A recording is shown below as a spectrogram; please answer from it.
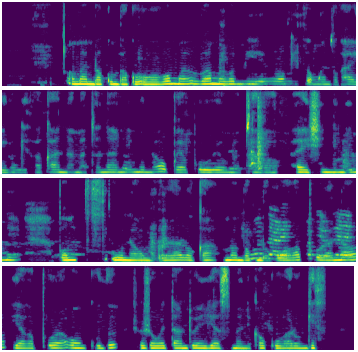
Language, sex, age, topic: Oshiwambo, female, 18-24, agriculture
